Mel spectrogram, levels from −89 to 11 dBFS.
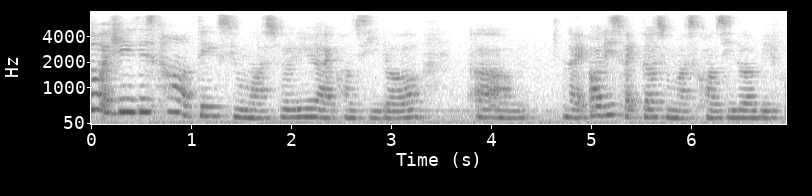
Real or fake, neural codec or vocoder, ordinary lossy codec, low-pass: real; none; AAC, 32 kbps; 7.2 kHz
